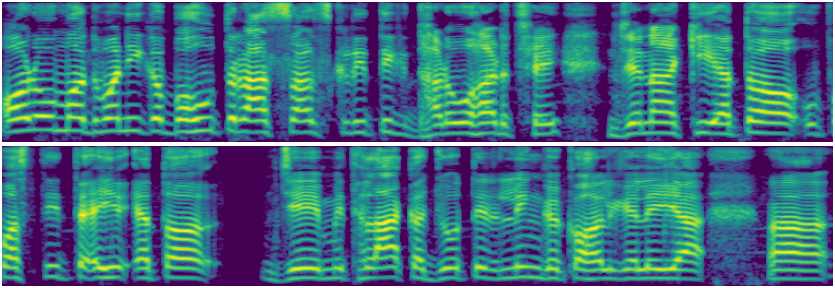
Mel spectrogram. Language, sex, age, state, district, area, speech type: Maithili, male, 18-30, Bihar, Madhubani, rural, spontaneous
